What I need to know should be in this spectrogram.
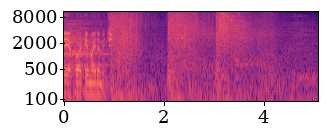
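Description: Swords clash and swing in a fight.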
